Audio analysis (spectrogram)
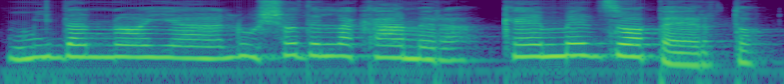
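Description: A very high, childish storybook voice of a little wooden puppet boy, acted out by a woman. He is stubborn and whiny, protesting everything with dramatic, wailing exclamations. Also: measured pace. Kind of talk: storybook character voice.

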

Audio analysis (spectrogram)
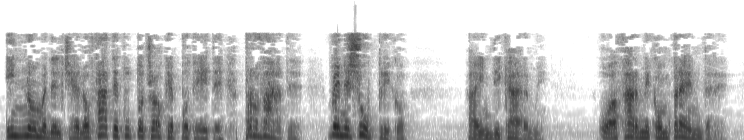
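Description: A man's voice: fairly low pitch, lively intonation, normal speed, husky, faint music behind. A man voicing a desperate young nobleman who pleads and cries out to learn who killed his father. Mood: anguished. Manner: pleading, rising to anguished cries.

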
